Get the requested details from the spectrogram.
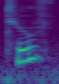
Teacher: that TH sound at the end in AAE is systematically replaced with the F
